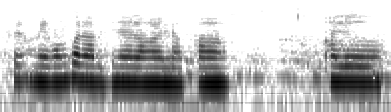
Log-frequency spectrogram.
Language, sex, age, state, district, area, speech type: Bodo, female, 18-30, Assam, Baksa, rural, spontaneous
